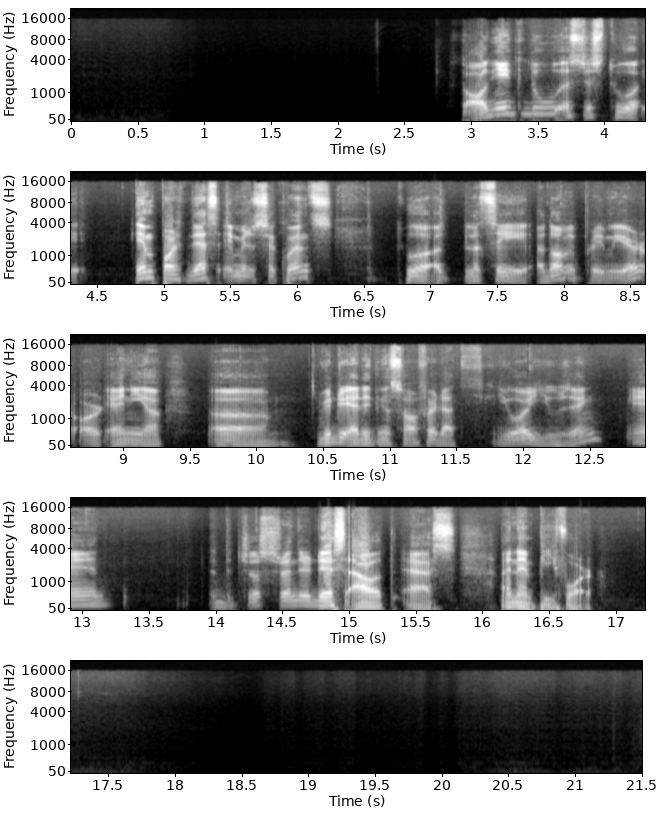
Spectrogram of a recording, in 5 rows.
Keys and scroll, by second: 0.5 Right, 0.8 Right, 1.3 Right, 1.5 Right, 2.0 Right, 2.2 Right.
